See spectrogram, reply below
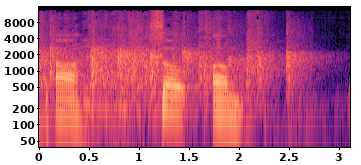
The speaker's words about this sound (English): Yeah, the audience is going crazy.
